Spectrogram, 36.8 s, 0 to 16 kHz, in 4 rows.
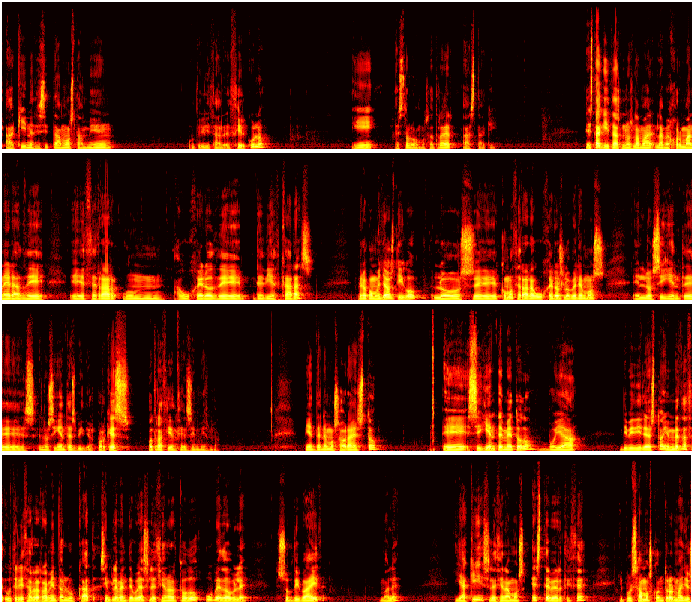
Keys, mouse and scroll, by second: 1.0 w, 4.0 ctrl+Tab, 4.7 right click, 5.2 s, 7.2 a, 9.4 ctrl+Tab, 10.1 right click, 10.4 shift+right click, 10.7 right click, 11.3 right click, 11.6 shift+right click, 12.4 shift+middle click, 13.1 e, 14.2 shift+middle click, 14.7 Tab, 15.3 a, 15.6 a, 16.0 g, 18.4 shift+a, 20.6 middle click, 20.9 Tab, 21.4 shift+middle click, 23.7 middle click, 25.3 ctrl+r, 27.4 ctrl+z, 30.1 w, 32.0 ctrl+Tab, 33.5 right click, 36.6 ctrl+shift+b.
